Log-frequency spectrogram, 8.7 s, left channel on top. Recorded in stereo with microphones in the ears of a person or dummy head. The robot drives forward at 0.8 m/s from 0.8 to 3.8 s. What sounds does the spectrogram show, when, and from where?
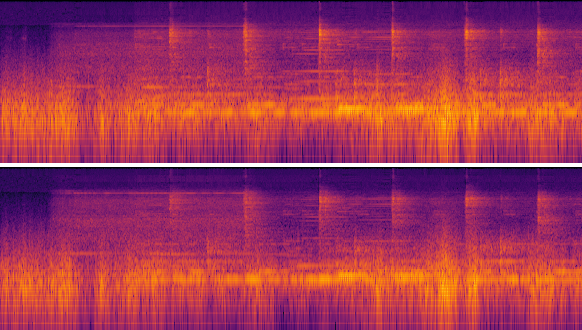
2.0 s a piano: 55° left (ahead or behind), 4 m; by 8.8 s 75° left (ahead or behind), 3 m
